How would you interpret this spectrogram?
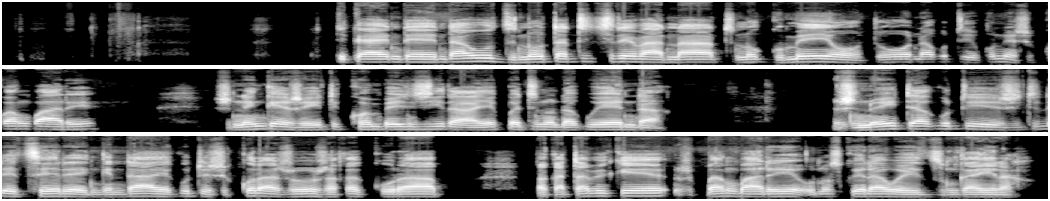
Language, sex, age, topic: Ndau, female, 18-24, education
